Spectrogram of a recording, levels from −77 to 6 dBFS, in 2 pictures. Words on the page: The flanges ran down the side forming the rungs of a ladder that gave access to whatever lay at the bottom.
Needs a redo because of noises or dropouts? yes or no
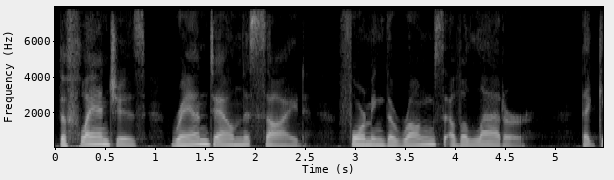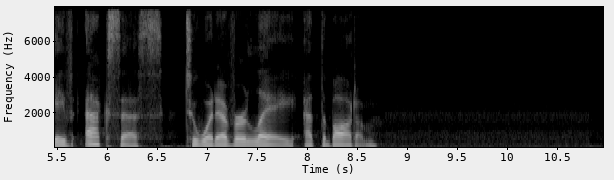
no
